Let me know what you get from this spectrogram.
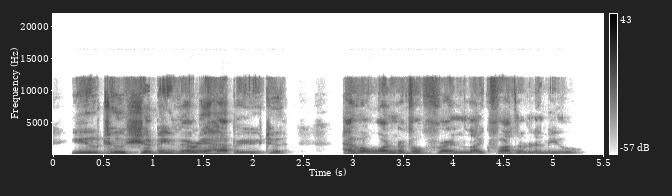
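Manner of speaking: put-on hoarse voice. Retelling what Branch Rickey said about Father Lemieux: hoarse Branch Rickey voice. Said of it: "with that hoarse voice".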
